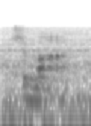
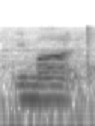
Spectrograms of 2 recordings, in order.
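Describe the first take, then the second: First: The name begins with a J sound. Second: The name begins with a vowel sound. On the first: This is the Haitian way of saying it. "the Haitians, being French, pronounce it Jamani" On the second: This is the Spanish way of saying it. "The J is silent in Spanish"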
